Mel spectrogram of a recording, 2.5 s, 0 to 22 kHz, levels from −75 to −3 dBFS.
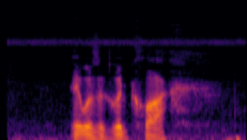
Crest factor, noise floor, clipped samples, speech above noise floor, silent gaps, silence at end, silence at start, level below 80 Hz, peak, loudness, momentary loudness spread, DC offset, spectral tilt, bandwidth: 20 dB; -52 dBFS; under 0.1%; 25 dB; none; 0.05 s; 0.15 s; -50 dBFS; -10 dBFS; -28 LUFS; 18 LU; under 0.1%; -6.5 dB/octave; 13.5 kHz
